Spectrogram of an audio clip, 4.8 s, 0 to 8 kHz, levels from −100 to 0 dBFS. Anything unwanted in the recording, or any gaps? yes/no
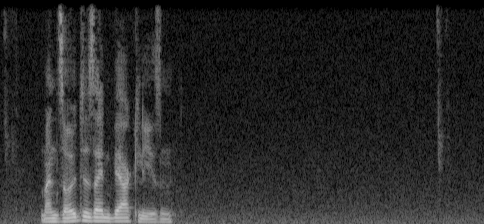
no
